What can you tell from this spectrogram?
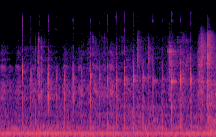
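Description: Quick, irregular small clicks and smacks, several a second, over a steady low hum.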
